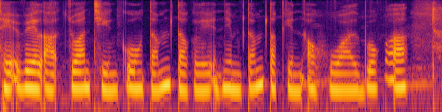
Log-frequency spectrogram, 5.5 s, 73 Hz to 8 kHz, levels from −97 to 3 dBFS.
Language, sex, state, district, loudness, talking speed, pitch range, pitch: Mizo, female, Mizoram, Aizawl, -17 LUFS, 150 wpm, 190-205 Hz, 195 Hz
